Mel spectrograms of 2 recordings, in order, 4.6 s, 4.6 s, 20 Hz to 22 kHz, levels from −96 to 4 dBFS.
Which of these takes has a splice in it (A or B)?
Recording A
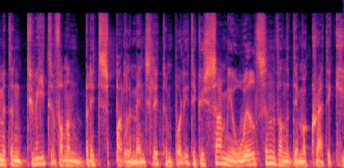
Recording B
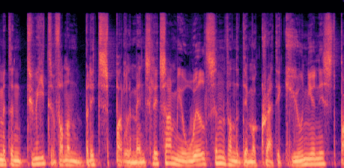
B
